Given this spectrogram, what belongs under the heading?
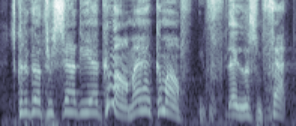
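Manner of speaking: high, breathy Biden voice; hammed-up old-man Biden; Biden impression.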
